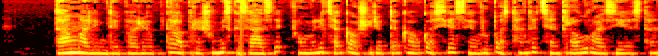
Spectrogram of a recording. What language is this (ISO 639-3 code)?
kat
